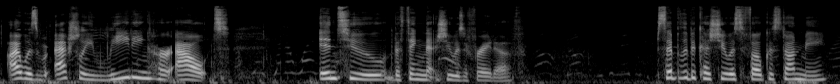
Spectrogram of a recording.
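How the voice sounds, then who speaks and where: A middle-aged American woman with a fairly high voice gives a casual motivational talk. She is earnest and conversational, leaving pauses for emphasis. It is a phone recording made outdoors, with faint background noise. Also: a bit bright. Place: outdoors on a residential path by a pond. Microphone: phone at arm's length.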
